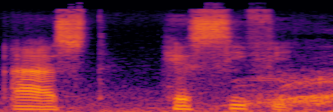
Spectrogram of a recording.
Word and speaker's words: Recife: we will be flying from Ascension Island to jesifi Brazil the spelling of hisifi is r e c i f e pero and I uh research the pronunciation it's pronounced asifi hey so we are multi-streaming on Facebook Kik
